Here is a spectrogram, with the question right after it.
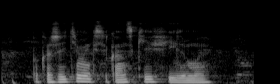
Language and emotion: Russian, neutral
